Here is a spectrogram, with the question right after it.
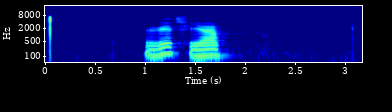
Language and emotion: Russian, neutral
